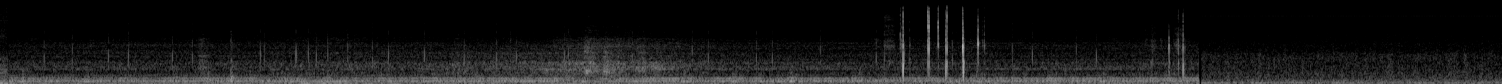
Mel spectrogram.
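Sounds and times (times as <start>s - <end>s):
car engine idling: 0.0s - 12.0s
sharp clicks: 0.0s - 12.0s.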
